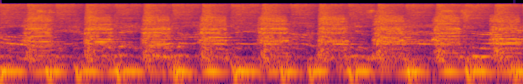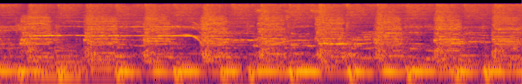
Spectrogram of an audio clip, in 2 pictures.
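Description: Live rock band playing at full volume: electric guitar over a bass line and a steady beat. A long held note sounds about halfway through, then drops away sharply.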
